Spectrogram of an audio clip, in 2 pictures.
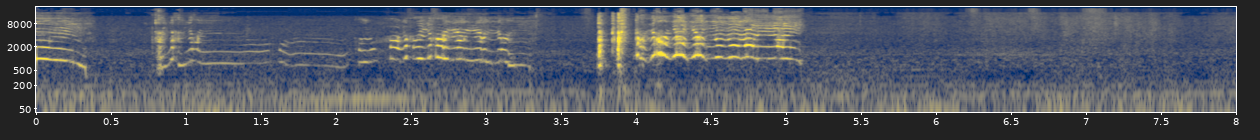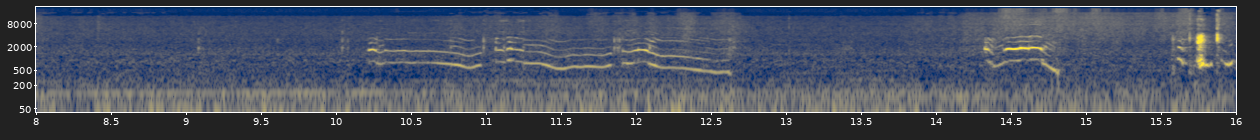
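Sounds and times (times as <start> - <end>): fox whining: 0.0 - 5.2, 10.2 - 12.7, 14.3 - 14.9, 15.6 - 16.0.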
